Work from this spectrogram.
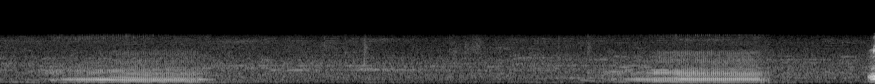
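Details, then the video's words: Sancho the dog sleeping and snoring: two long, rough, low droning breaths with layered harmonics, roughly five seconds apart, ending on a brief sharp noise. "Sancho Roncando"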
